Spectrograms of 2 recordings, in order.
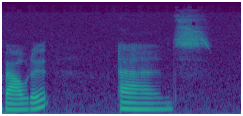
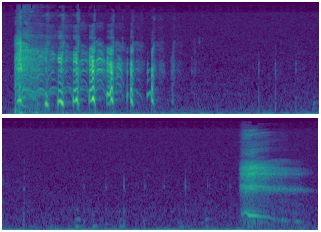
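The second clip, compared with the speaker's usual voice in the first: long high falling cackle; high cackling laugh. Real, not acted.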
